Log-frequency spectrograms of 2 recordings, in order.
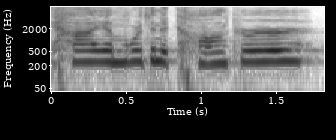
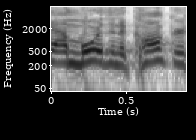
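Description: First: Lightly sweet, not meaning it; sweet and timid. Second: Firm, loud, stress on "more"; confident claim with "more" punched; bold declaration. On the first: Retold or imitated. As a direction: say it like a meek greeting card. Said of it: "those aren't just sweet terms". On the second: Shown as a demonstration. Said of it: "When you say".

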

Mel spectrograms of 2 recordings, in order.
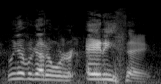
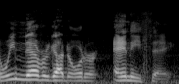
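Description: First: Loud, raised, insistent delivery; higher, forceful exclamation; emphatic repeat. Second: Said in the usual way. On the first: Real, not acted. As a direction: hammer it home to the crowd.

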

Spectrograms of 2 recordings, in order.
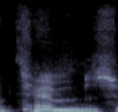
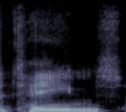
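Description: First: "Thames" said as "temz", with a short E; British pronunciation. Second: "Thames" said as "taymz", with a long A; spelling pronunciation. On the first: Reader correcting the river's name, "Thames" with a short E. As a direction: rhyme "Thames" with "gems". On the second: Reader unsure of the river's name, "Thames" with a long A. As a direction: rhyme "Thames" with "names". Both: Shown as a demonstration. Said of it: "or how do you say it?".

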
